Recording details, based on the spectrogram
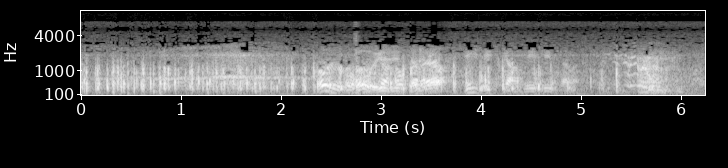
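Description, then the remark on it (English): A horse carrying the Circle C brand whinnies loudly in the middle, a rising and falling cry, amid a busy stretch of clattering hoofbeats, all with a narrow, muffled, old-broadcast tone. “Easy, Scout. This horse carries the Circle C brand, Tonto.”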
